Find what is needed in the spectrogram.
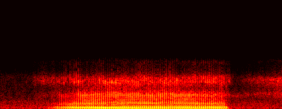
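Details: Dog snoring very loudly: one long, loud, rattling snore on an in-breath with a low rumbling vibration throughout, then quiet. Snoring.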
